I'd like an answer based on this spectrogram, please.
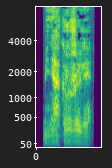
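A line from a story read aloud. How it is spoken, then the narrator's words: Low voice. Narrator (Russian): сообщил тот вполголоса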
